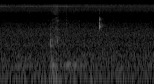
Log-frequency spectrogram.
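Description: Fingers tap and handle a small coin.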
